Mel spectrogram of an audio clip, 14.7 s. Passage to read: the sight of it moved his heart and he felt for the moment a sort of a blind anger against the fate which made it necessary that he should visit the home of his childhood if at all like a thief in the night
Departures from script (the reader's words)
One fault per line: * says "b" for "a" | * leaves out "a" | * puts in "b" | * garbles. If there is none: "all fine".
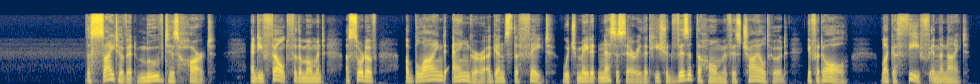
all fine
